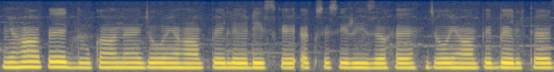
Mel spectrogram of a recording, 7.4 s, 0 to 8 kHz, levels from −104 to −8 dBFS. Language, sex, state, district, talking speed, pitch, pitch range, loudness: Hindi, female, Odisha, Malkangiri, 130 wpm, 195 Hz, 190-195 Hz, -14 LUFS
